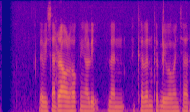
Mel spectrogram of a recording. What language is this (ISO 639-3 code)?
sun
